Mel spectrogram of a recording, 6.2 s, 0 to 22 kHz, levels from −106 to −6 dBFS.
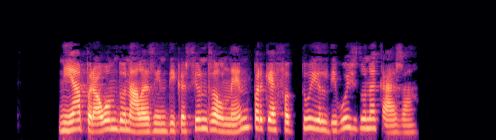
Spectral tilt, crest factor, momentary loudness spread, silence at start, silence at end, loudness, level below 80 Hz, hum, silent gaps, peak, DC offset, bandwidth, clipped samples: -6.5 dB/octave; 16 dB; 8 LU; 0.75 s; 1 s; -17 LUFS; -64 dBFS; none; 3.70-3.78 s; -2 dBFS; under 0.1%; 7 kHz; under 0.1%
